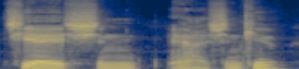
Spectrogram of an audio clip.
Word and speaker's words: Chie Shinkyu: All right, so if you don't know Wakaku Zake, which is by, and I'm gonna mispronounce this horribly, Chie Shinkyu.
